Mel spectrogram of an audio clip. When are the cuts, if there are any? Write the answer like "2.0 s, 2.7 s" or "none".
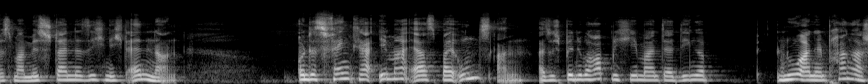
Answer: none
